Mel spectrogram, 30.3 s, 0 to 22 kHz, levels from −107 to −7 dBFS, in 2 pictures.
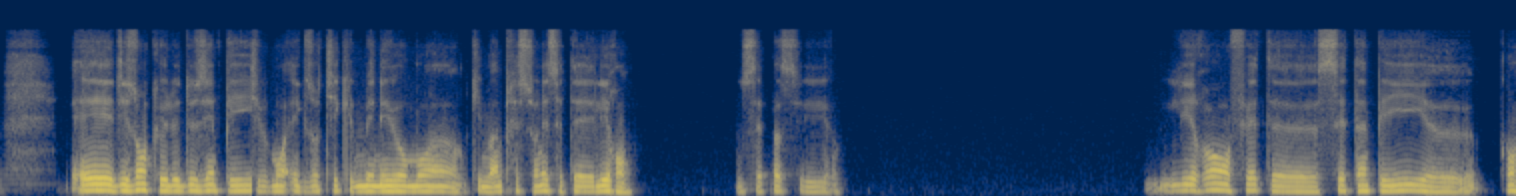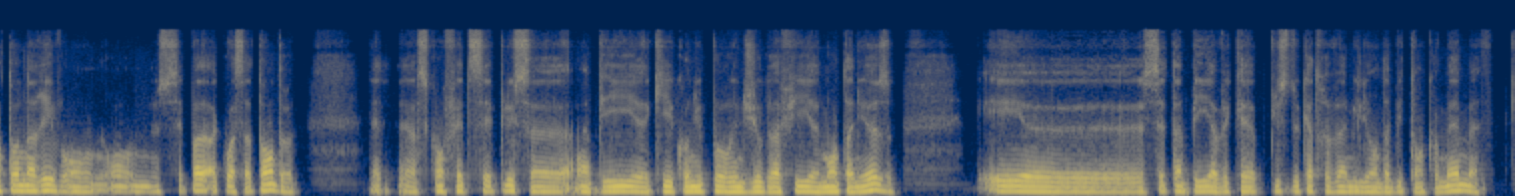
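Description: At 2.51 s the speech lurches forward: the talker seems to jump mid-flow, with no pause and no fill, as if a chunk of the sentence simply vanished. That is a skip ahead. Roughly seven tenths of a second of audio never reached playback, most likely dropped in transit or discarded when the jitter buffer overflowed while newer audio was already queued. The two sides of the gap are butted straight together, so the listener hears a splice rather than silence.

From 4.42 s to 5.73 s the speech turns noticeably hurried, running at about 112% of normal rate while the pitch stays put. That is a jitter buffer speed-up. The buffer was holding more audio than it wanted, so the receiver trimmed tiny slices of one or a few pitch periods, over and over, until around 150 ms had been shaved away. That shortened the stored delay at the cost of a rushed, compressed delivery.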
